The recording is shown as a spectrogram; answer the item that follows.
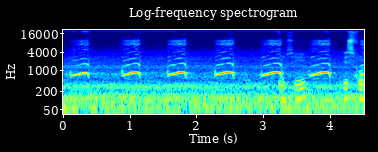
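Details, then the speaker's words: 14-day-old full-term neonate, admitted with resolved meconium aspiration, with severe chest indrawing, suprasternal retraction and desaturation; rapid regular high-pitched crowing with each inspiration, worse with crying and feeding: inspiratory stridor. "You see, severe chest drawing, suprasternal retraction, baby desaturation with the respiratory stridor."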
